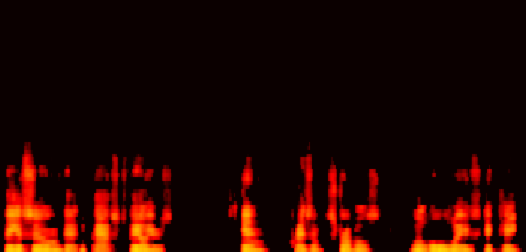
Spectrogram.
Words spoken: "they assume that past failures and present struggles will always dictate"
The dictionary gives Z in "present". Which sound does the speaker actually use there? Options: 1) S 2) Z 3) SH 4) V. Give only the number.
2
